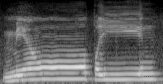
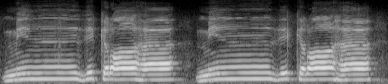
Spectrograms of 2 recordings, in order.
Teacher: مبينة مع الطاء مفخم الغنة ميطين، وفي الذال مرققة.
